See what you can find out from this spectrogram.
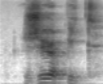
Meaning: a whiner, a complainer, a crybaby
- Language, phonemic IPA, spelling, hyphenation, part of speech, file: Dutch, /ˈzøːr.pit/, zeurpiet, zeur‧piet, noun, Nl-zeurpiet.ogg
